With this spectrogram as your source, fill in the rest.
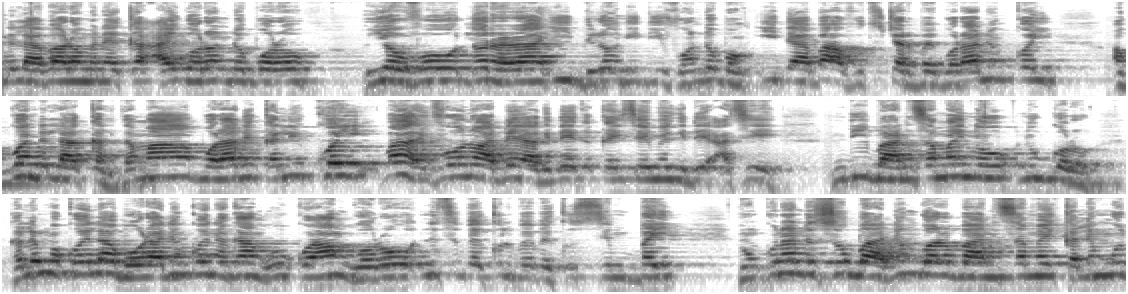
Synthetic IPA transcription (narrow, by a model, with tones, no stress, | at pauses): n˦di˦la˨ba˦ɾo˦mi˨na˦˨ka˦ʔa˨ji˦ɡo˨ɾo˦n˦do˦bo˨ɾo˦ | jo˦fo˦lo˦ɾa˨ɾa˦i˦di˨ɾo˦˨ni˦di˨fo˨˦n˦do˦bo˨ŋi˦da˦ba˦a˨fu˨tu̥˦t͡ʃa˨ɾba˨i˨bo˨ɾa˦di˦ŋko˦i˦ | a˨ɡʷa˦ndi˦la˦ka˨lza˨ma˦bo˨ɾa˦di˦ŋka˨li˦ko˦i˦ba˦˨i˨fo˦no˦a˨da˦ja˨ɡi˨de˦ka˦ka˦i˦sa˦i˦me˦ɡi˨de˦a˨se˦e˨˦ | n˦di˦ba˨ni˨sa˦ma˦i˦no˦nu˦ɡo˨ɾo˨ | ka˨li˦mːo˨kʷo˦i˦la˦˨bo˨ɾa˦di˦ŋko˦i˦na˨ka˦˨wu˦ko˦a˦ŋɡo˨ɾo˦ni˦si˦ba˨i˨ku˦lba˨i˨˦ba˨ku˦si˦nba˦i˦ | hi˨ŋku˦na˦ndi˨so˦ba˨di˦nɡʷa˦ɾba˨ni˨sa˦ma˦i˦ka˨li˦mːu˦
